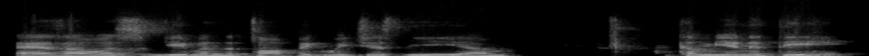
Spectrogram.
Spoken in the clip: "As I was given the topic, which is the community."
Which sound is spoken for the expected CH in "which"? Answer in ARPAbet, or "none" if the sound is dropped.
CH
